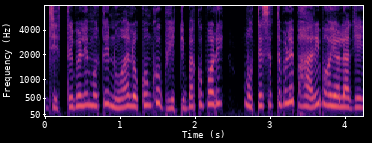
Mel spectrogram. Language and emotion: Odia, fearful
